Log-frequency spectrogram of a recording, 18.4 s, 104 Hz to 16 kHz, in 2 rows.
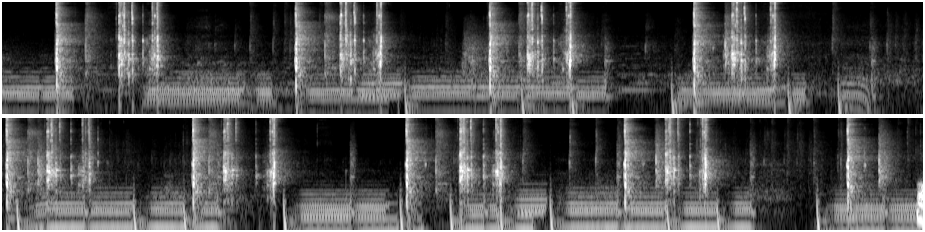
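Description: G&G LEV AR7 gas blowback airsoft gun fitted with a long magazine firing in repeated short bursts of sharp mechanical cracks and bolt clacks, separated by brief pauses, loud and close.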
